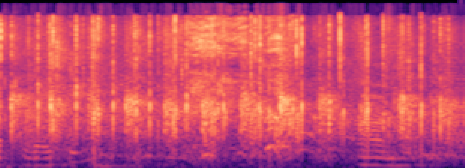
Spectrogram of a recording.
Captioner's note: applause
